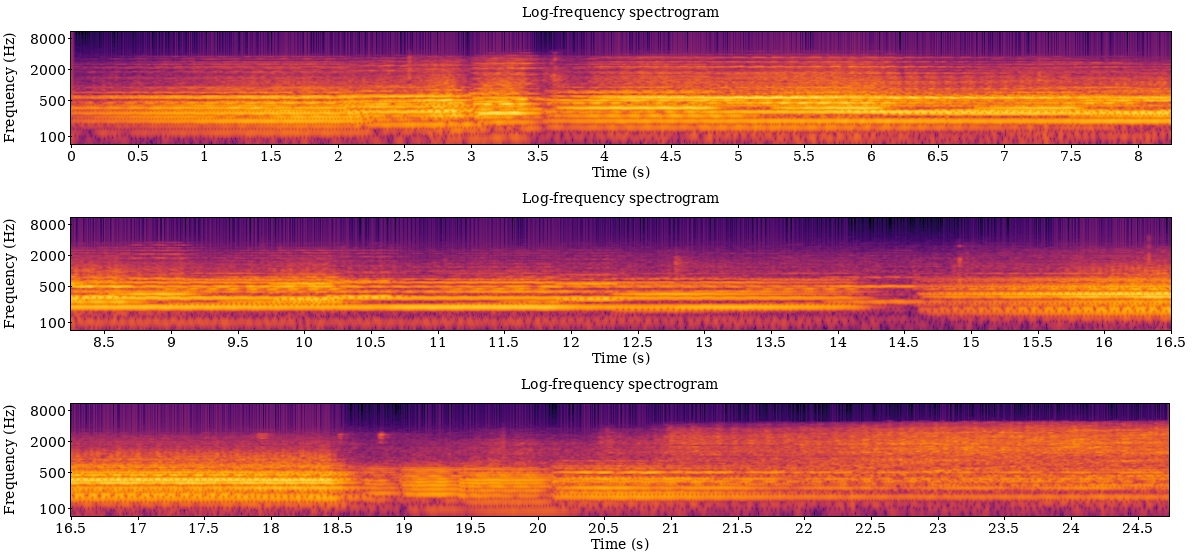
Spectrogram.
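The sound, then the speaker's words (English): A car engine hums and revs steadily, its droning tone shifting in pitch a few times before it grows rougher and louder as a driver brings the car up for its owner in the evening. No one speaks. “Your car, sir.”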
